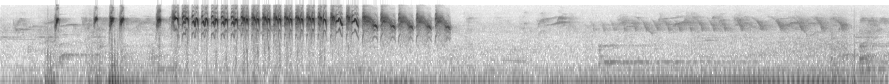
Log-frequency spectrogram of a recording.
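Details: Pied fantail in full long-burst song ('nembak panjang'), used to provoke other birds: a few sharp high chips, then a dense rattling run of squeaky notes for nearly three seconds, fading into soft distant chatter.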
